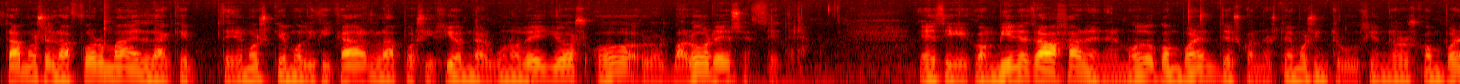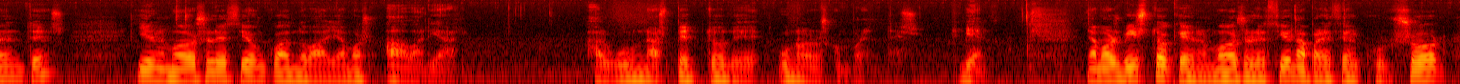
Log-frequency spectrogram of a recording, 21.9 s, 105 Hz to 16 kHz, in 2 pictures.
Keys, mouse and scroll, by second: 8.9 click, 12.2 click.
